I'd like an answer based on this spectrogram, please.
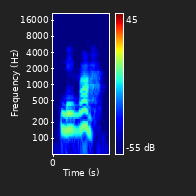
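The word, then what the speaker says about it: لمه: Just see that at the end, you just add an extra Ha for ease of pronunciation, whatever you can call it. So Limah, we just pronounce with the Ha there.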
